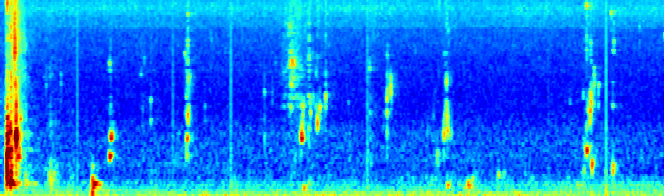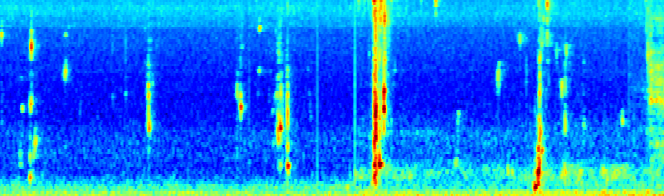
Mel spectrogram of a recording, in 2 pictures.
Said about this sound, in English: And when we were still in Azerbaijan, close to the Caspian Sea, we camped near Gobustan mud volcano. It was a small mud volcano, and this is how a mud volcano sounds like.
